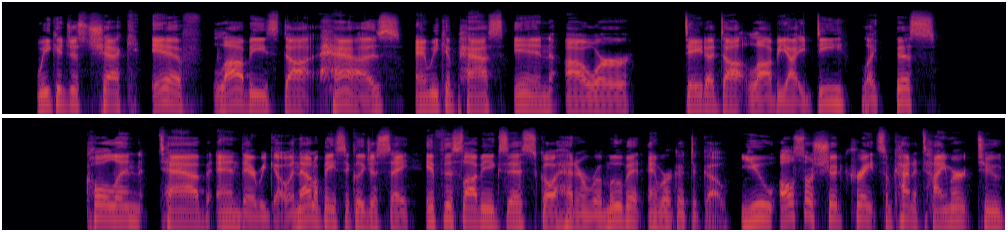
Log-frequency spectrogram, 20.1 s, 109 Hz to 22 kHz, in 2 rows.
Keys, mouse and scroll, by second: 0.1 click, 0.3 Return, 0.9-3.4 typing, 6.3 click, 7.8 click, 8.3 ctrl+c, 9.0 click, 9.3 click, 9.6 ctrl+v, 9.6 click, 9.8 click, 10.0 click, 11.2 click, 11.2 scroll, 11.4 Tab, 12.8 ctrl+s, 17.0 click, 17.4-17.9 scroll, 18.4-20.0 scroll.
